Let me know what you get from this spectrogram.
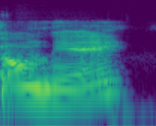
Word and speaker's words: Saulnier: I'll move on to A Murder Party by Jeremy, I don't know how to even bother pronouncing it. Oh, Saulnier. – Yeah, there you go. – Saulnier.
